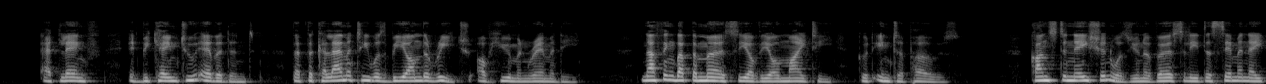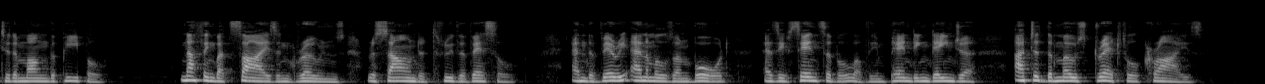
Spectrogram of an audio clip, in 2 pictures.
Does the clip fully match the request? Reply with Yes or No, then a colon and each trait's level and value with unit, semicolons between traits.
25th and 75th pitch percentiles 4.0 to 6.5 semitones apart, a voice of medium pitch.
No: average, 3.3 semitones; medium, 150 Hz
